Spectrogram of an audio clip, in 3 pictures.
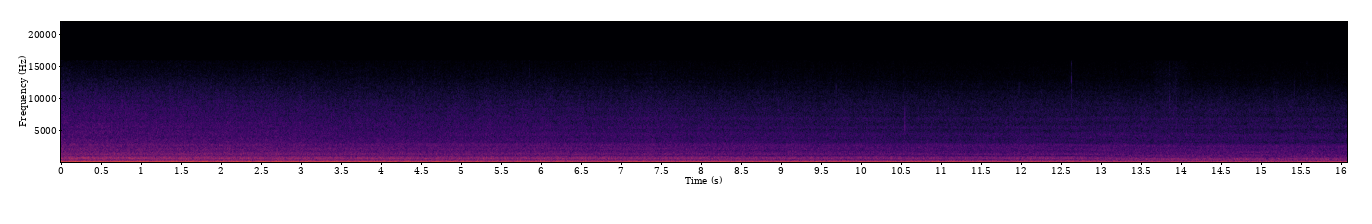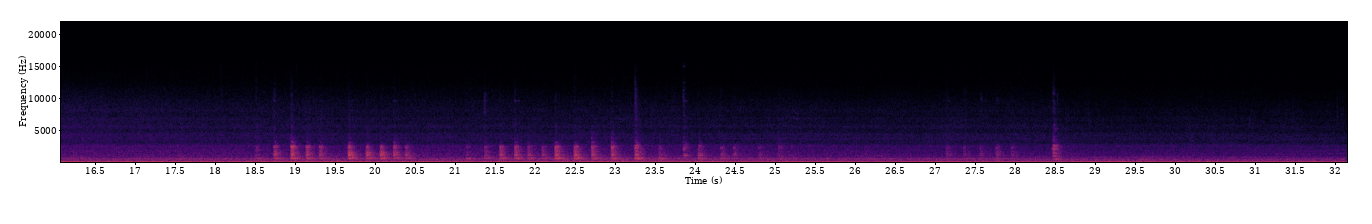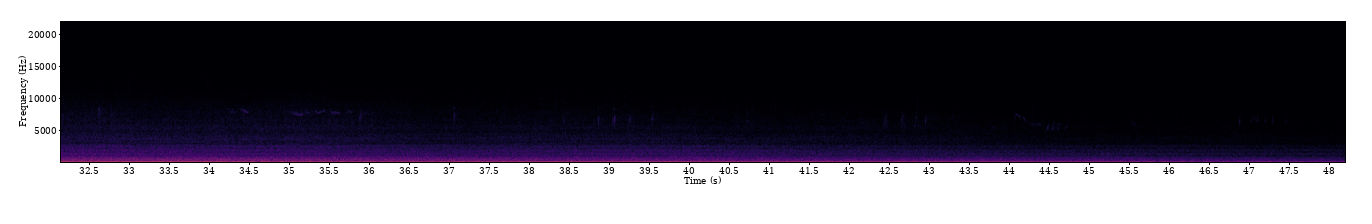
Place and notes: Boat going out the sluice. A very funny thing : the boat on the satelitte view is the one recorded ! You can recognize it with the colors, it's the Swiss Sapphire.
